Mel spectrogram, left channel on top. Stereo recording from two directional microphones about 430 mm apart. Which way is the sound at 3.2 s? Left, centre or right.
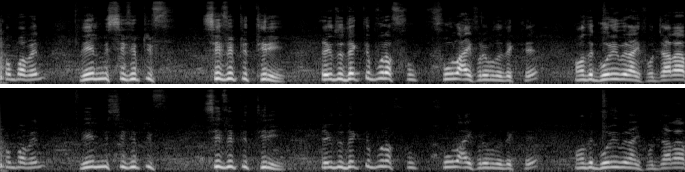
Centre.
